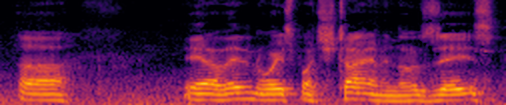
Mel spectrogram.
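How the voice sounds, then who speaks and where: A man speaks with an American accent at a fairly high pitch, his intonation monotone and flat. Noticeable background noise and audible room echo are present. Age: 80s+. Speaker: grandfather sharing family history. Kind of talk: family oral history interview. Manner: halting, many fillers.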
